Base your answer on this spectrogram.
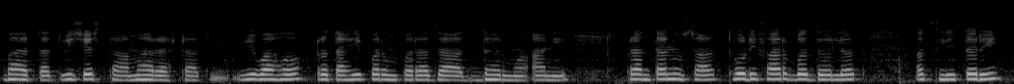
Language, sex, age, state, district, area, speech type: Marathi, female, 18-30, Maharashtra, Osmanabad, rural, spontaneous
